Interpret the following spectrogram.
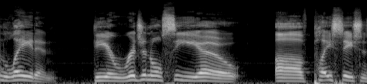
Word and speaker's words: Layden: I keep saying Lady or Lading or whatever. But Sean Layden, the original CEO of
